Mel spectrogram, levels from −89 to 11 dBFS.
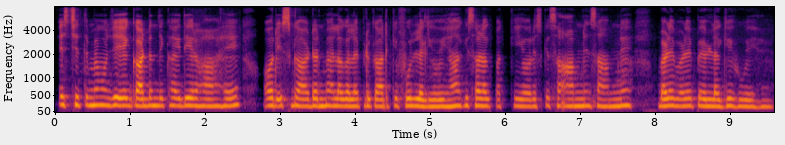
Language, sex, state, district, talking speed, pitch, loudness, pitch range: Hindi, female, Madhya Pradesh, Bhopal, 210 wpm, 200 Hz, -17 LUFS, 195-210 Hz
